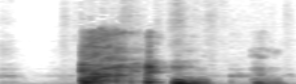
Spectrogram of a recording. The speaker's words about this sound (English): I'm so sorry that I have a small cough today.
